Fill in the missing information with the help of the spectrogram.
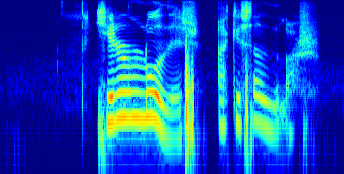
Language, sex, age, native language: Icelandic, female, 8, Icelandic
